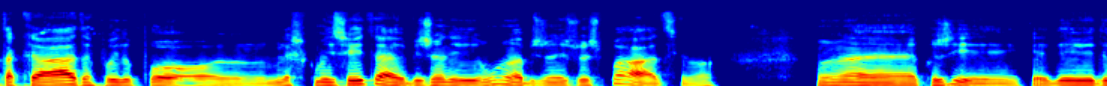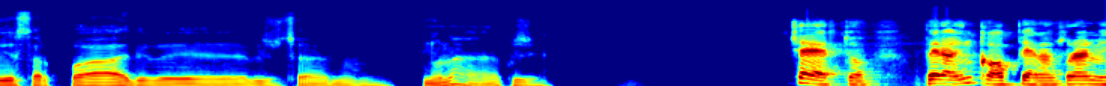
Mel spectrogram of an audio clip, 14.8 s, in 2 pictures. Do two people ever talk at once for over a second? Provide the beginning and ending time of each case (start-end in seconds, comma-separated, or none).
none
